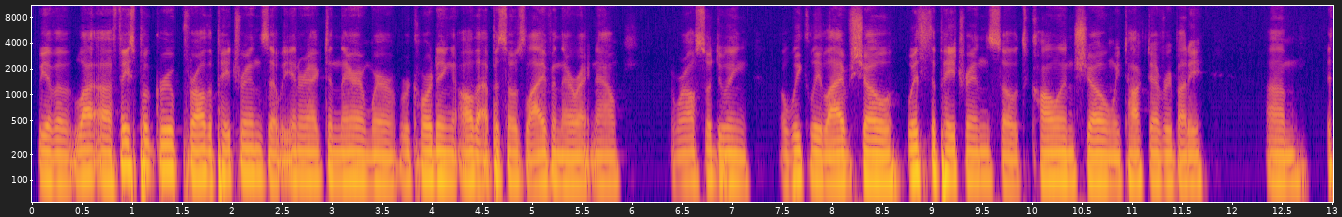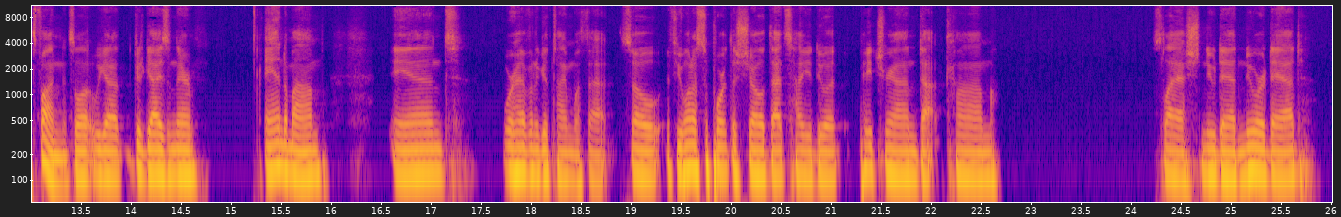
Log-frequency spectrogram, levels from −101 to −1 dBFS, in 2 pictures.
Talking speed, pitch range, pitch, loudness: 210 wpm, 100-115 Hz, 110 Hz, -23 LUFS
